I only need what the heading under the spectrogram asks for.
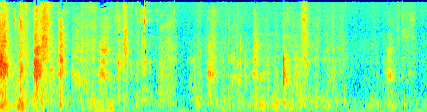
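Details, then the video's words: Two dogs, a Staffordshire Bull Terrier and a Jack Russell Terrier, playing: scrappy bursts of growls and short yelps, loud at first and then softer, with scuffling noise between them. "Staffy v Jack Russell"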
